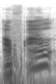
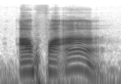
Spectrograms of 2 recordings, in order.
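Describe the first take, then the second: First: The word is read with two a vowels. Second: The word is read with a vowels throughout. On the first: The speaker calls it right. "Harus mengikuti wazannya ini. Af'al" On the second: The speaker calls it wrong. "Atau afa'a"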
